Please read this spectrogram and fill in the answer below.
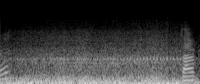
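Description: Royal Enfield single-cylinder motorcycle riding at highway speed: a steady, loud rumble of engine, wind and road noise on the rider's microphone, with a faint steady whine above it. A voice starts again near the end.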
